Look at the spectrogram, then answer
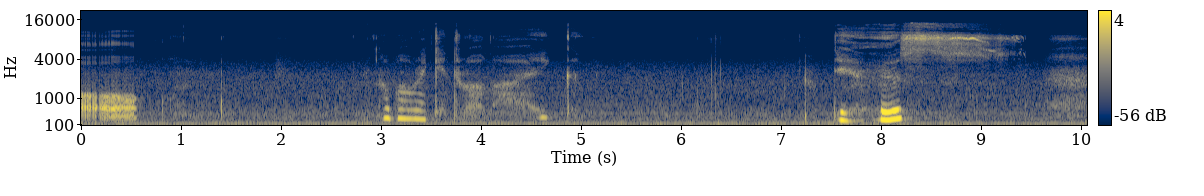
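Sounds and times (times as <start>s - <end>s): steady low hum: 0.0s - 10.0s
faint whispering: 3.0s - 5.0s, 7.6s - 9.5s.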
